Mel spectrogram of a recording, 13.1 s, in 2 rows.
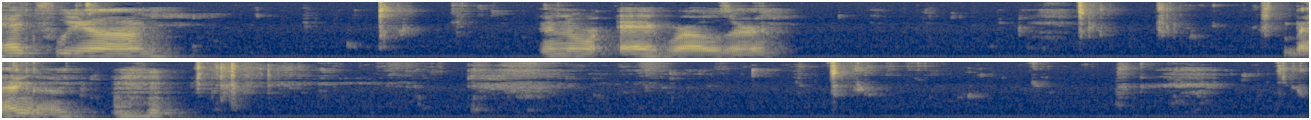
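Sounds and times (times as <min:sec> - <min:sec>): wet chewing clicks and smacks: 0:01.0 - 0:02.7, 0:04.1 - 0:06.8, 0:09.8 - 0:13.0.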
